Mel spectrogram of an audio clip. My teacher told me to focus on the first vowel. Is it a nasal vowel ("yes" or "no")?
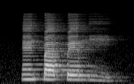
yes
